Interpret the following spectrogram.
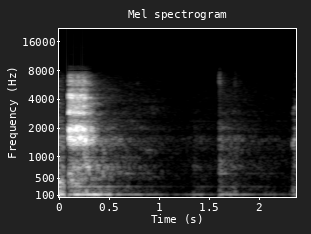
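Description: A person's short breath out, lasting about half a second at the very start, followed by near silence.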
